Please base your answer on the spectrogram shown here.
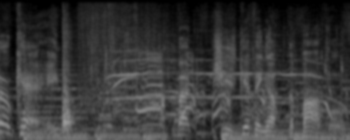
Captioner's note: champagne splashing; cork pops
